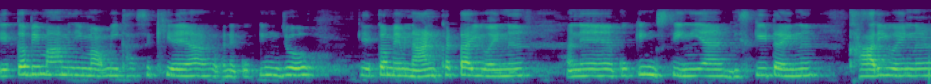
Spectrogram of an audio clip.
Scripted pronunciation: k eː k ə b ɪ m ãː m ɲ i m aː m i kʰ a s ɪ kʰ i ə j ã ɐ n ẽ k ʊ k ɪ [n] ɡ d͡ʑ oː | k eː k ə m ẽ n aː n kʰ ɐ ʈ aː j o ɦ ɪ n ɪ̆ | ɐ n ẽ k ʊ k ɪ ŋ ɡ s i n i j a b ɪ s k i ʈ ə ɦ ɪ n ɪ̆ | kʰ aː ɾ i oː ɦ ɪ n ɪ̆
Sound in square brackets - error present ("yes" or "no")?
yes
